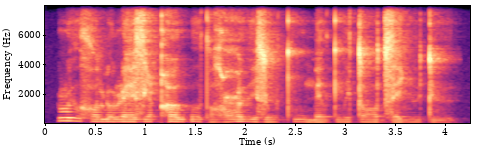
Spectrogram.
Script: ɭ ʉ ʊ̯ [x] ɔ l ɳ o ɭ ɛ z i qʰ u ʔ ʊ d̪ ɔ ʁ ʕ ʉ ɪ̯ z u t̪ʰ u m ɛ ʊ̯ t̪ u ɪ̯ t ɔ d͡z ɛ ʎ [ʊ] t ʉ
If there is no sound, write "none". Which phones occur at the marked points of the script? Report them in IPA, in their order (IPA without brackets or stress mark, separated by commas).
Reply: x, ʉ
